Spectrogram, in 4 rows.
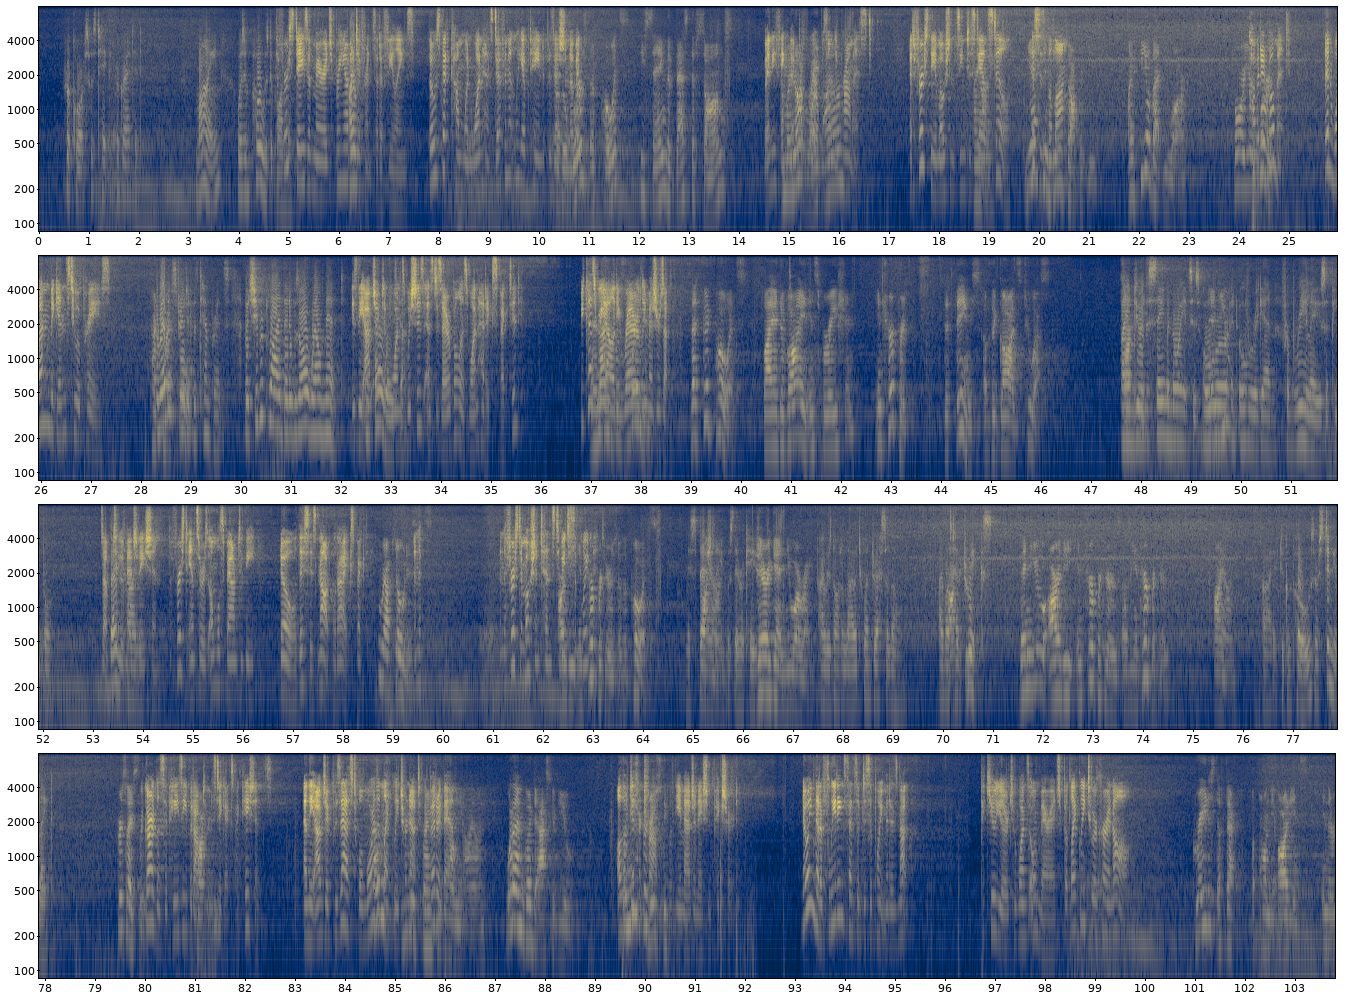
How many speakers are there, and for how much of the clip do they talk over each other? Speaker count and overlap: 3, about 23%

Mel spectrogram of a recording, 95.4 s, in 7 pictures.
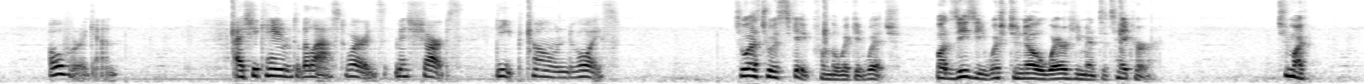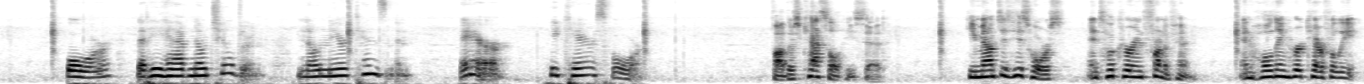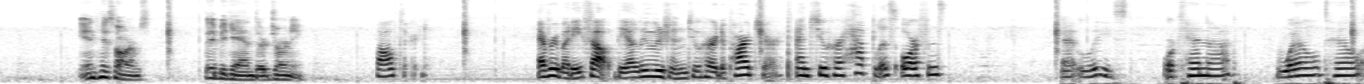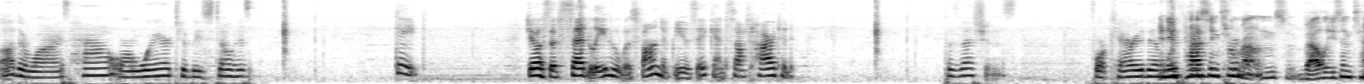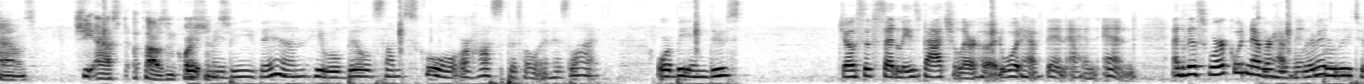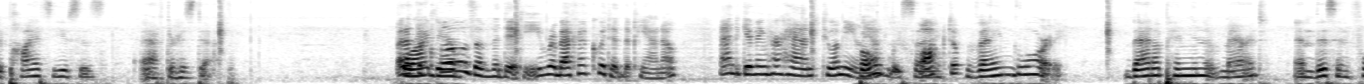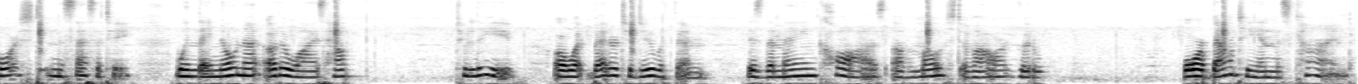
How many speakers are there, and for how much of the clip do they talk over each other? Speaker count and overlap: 3, about 5%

